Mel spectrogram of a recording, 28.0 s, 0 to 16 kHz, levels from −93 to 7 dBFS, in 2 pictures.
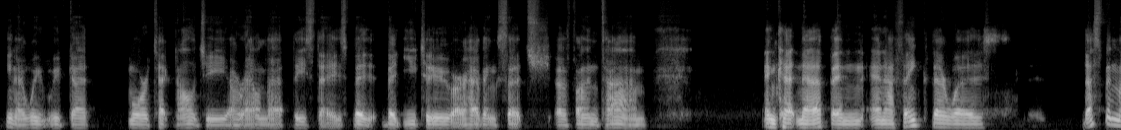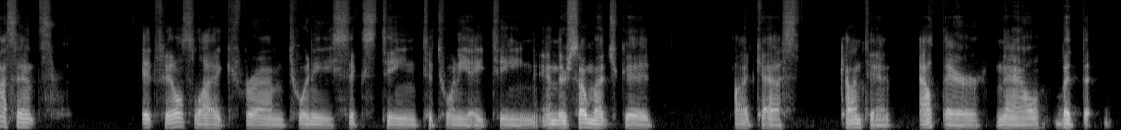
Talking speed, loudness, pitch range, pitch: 115 wpm, -27 LUFS, 85-110 Hz, 90 Hz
